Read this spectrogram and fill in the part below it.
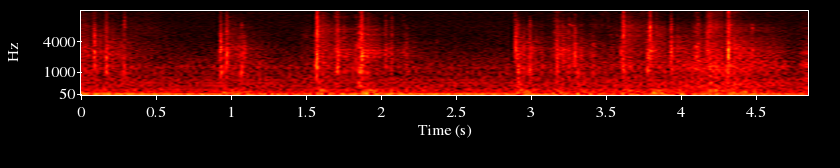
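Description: Bursts of typing on a computer keyboard, close and clear: quick clusters of key clicks separated by short pauses, with no voices.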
